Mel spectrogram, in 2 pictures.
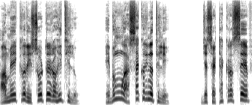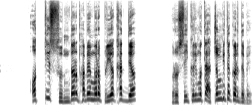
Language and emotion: Odia, surprised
